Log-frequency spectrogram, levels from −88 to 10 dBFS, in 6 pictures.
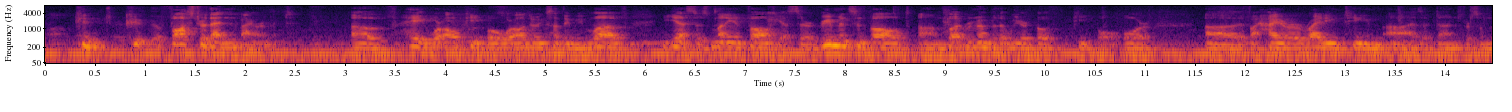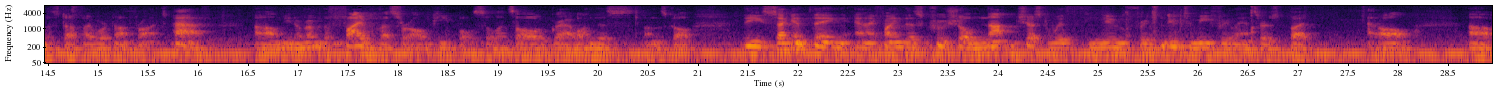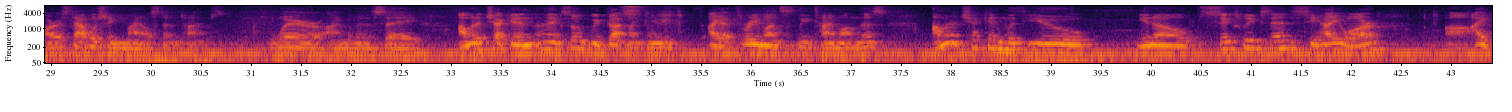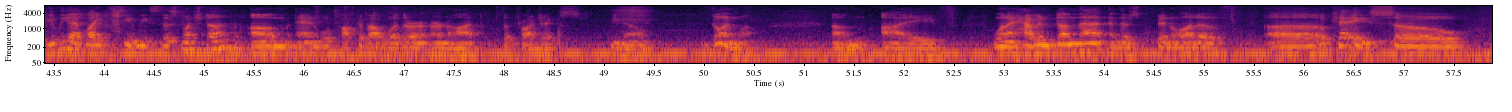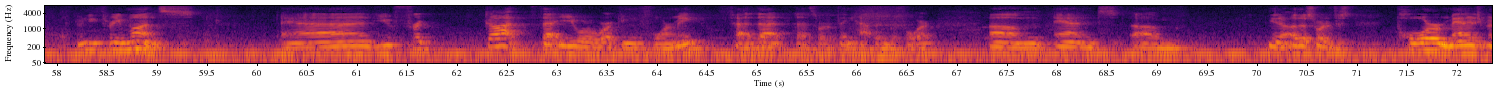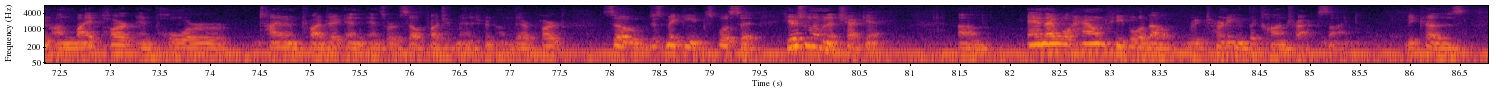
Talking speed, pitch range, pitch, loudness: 175 wpm, 95-120 Hz, 110 Hz, -28 LUFS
